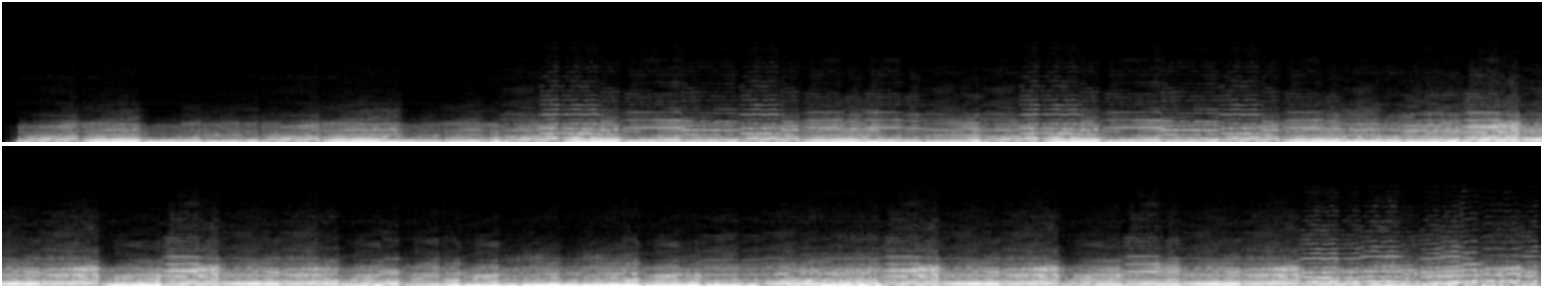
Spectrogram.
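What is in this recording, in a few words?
string quartet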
